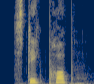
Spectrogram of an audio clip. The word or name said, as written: stikprop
